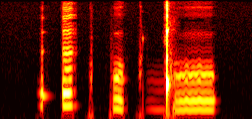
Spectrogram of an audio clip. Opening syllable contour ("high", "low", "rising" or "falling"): high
